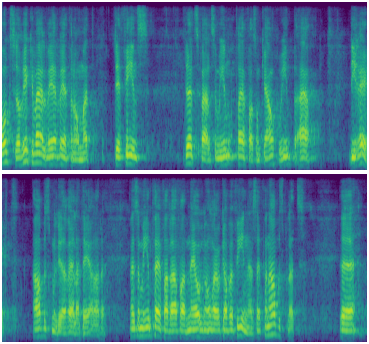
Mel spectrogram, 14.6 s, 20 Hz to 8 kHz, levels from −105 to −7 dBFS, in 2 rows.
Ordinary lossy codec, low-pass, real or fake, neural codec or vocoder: none; 7.2 kHz; fake; codec, 16 kHz, 4.8 kbps, FACodec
